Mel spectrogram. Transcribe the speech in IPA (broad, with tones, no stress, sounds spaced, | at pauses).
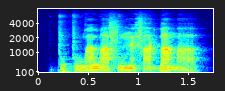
k u˦ k u˧ w ã˦ w a˧ f u˧ m ɛ̃˨ f a˨˦ ɡ͡b a˦˨ m a˨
